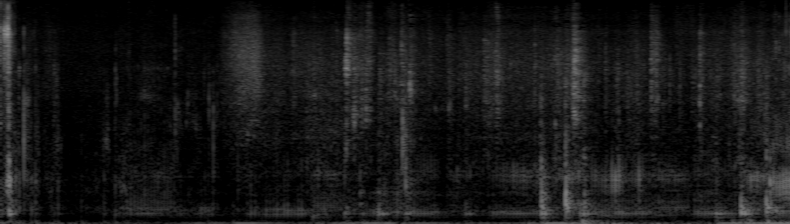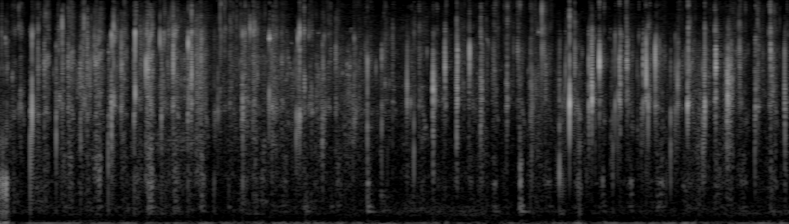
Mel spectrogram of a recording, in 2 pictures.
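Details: Domestic cat Rang-i, the household's youngest, purs with a low throbbing drone for eight seconds, then switches to brisk, crackly licking of an ear microphone, a fast run of wet clicks over a faint purr.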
